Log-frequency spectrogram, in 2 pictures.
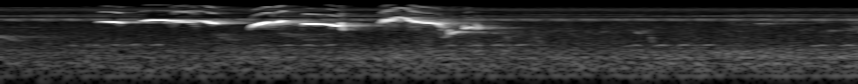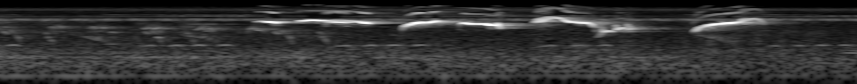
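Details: Oriental magpie-robin, Kerala, sings two bursts of loud, curving whistles with sharp up-slurred notes, separated by about three seconds of quiet, with soft insect-like buzzing below.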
